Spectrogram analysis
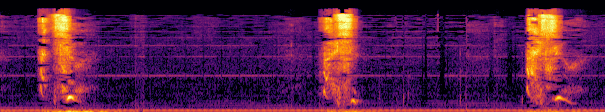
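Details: Adult sneezing into a tissue: three separate sharp, muffled sneezes spaced a few seconds apart.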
